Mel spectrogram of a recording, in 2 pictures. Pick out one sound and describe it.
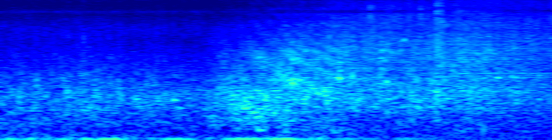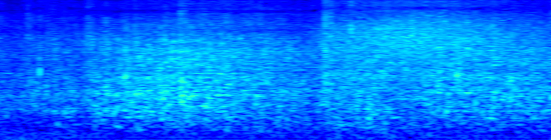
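Water splashes and laps as swimmers surface.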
